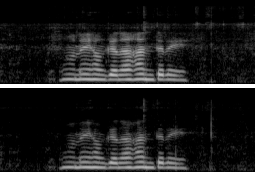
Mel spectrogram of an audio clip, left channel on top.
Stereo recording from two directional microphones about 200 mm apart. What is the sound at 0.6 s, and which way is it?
Speech, 10° right (ahead or behind).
